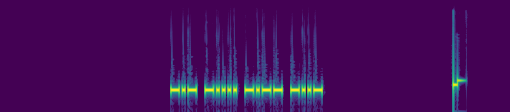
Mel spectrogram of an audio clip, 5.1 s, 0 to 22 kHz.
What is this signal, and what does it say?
Morse code, heard as a keyed tone, about 39 wpm, 700 Hz. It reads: K6YX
